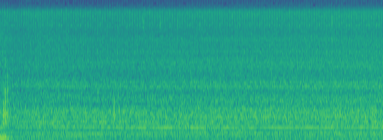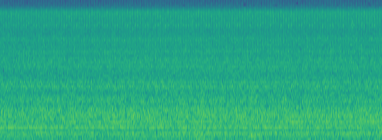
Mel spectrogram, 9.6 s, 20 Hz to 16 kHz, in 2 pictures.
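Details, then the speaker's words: Holden/Chevy Cruze 1.8 F18D4 idling after a head gasket replacement for coolant in the oil, a pressurised cooling system and a misfire. It is warming up below operating temperature and idles a little fast. A steady, even idle with light regular valvetrain ticking and no knocks or misses. "so far so good um engine started quickly it's idling smooth it's idling a little bit fast but that idle will settle down soon enough"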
